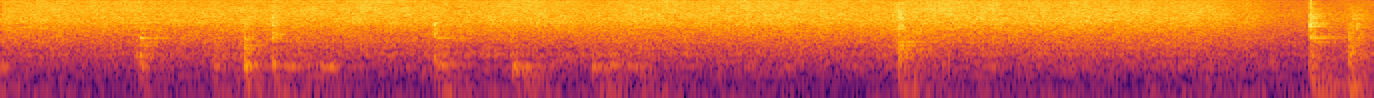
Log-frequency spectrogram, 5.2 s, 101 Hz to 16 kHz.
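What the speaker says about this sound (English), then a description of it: "you want to stir fry these bad boys on high heat with an occasional stir for about 5 to 7 minutes" Chinese cabbage stir-fries over high heat with a loud, dense, steady sizzle close up, broken by occasional clacks and scrapes of a stirring utensil.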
